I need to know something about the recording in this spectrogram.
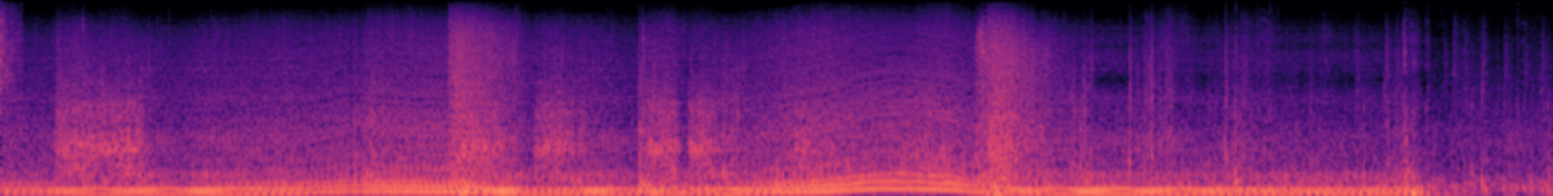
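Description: A vehicle engine rumbles steadily and revs up and down.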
